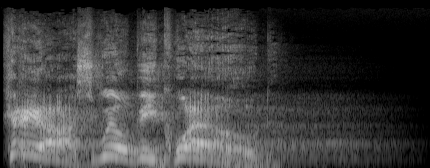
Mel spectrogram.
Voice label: Male Titan Trigger

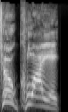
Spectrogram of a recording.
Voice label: Male Goblin Attack

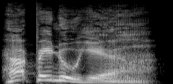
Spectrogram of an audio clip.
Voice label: Male Dragon HAPPY NEW YEAR

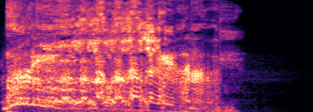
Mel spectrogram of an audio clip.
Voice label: Male Monster Death

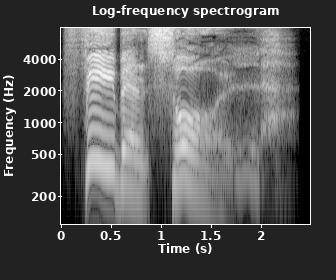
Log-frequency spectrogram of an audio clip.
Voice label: Female Troll Attack

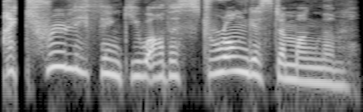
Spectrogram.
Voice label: Female Night Elf Idle

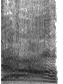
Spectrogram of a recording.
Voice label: Male Blood Elf Death

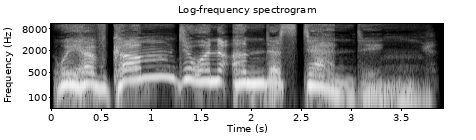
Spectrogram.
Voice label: Female Orc Victory; Hagatha

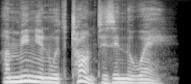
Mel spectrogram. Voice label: ERROR TAUNT

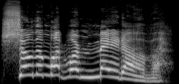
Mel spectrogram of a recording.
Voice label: Female Human Play

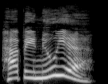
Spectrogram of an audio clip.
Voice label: Female High Elf Happy New Year Lunar

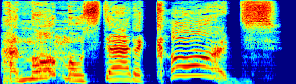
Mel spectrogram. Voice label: Male Goblin Low Cards

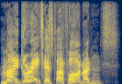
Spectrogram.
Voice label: Male Imp

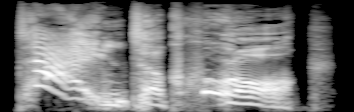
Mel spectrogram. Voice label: Troll Emote Attack

